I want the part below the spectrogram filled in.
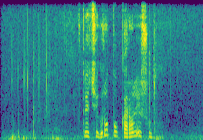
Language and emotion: Russian, neutral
